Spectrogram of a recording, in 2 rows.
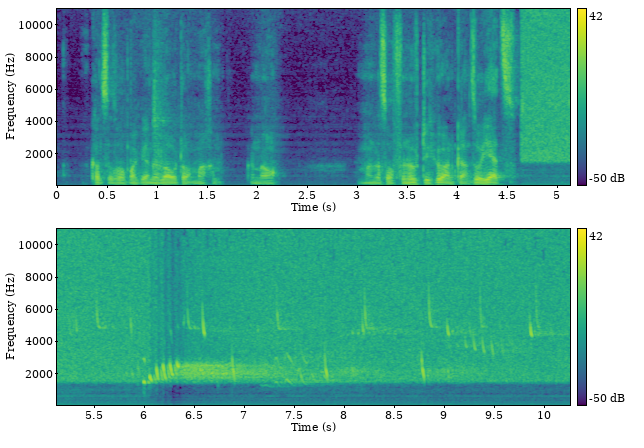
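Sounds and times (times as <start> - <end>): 
steady hiss: 0.3 - 10.2
speech: 0.4 - 2.3, 3.0 - 4.8
male bat social calls played ten times slower: 4.7 - 10.2.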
